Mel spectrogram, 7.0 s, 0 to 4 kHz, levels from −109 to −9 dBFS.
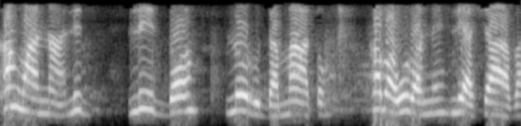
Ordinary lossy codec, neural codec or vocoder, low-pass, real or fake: MP3, 24 kbps; none; 3.6 kHz; real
